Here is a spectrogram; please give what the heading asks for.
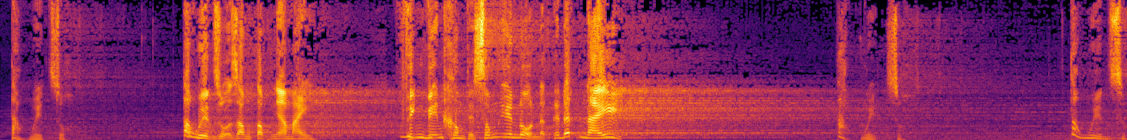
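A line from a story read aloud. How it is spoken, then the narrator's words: Screaming. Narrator (Vietnamese): Cô vẫn thét ra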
